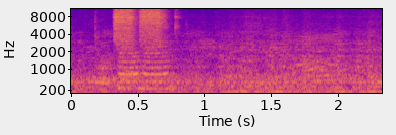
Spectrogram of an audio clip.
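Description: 1926 Brill interurban trolley car running along the rails with a steady low hum. About a third of a second in, a brief hiss lasts about half a second.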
